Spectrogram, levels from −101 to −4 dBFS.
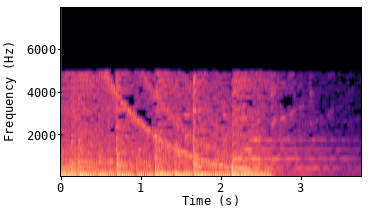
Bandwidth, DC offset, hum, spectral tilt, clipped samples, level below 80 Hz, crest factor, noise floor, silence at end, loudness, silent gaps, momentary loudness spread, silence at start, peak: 5.2 kHz; under 0.1%; none; -12 dB/octave; under 0.1%; -26 dBFS; 16 dB; -48 dBFS; 0.5 s; -20 LUFS; none; 15 LU; 0 s; -4 dBFS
